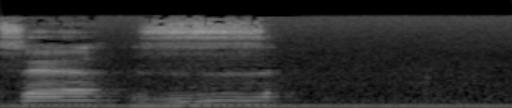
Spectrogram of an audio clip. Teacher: Adam's apple, which vibrates when you produce the voice sounds such as z, z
